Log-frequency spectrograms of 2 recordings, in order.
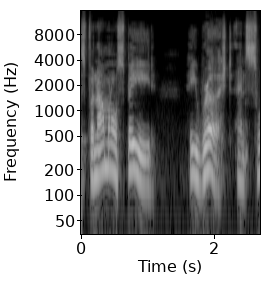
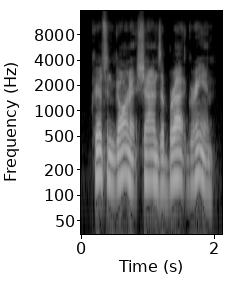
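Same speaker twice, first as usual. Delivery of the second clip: ordinary talk, nothing marked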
